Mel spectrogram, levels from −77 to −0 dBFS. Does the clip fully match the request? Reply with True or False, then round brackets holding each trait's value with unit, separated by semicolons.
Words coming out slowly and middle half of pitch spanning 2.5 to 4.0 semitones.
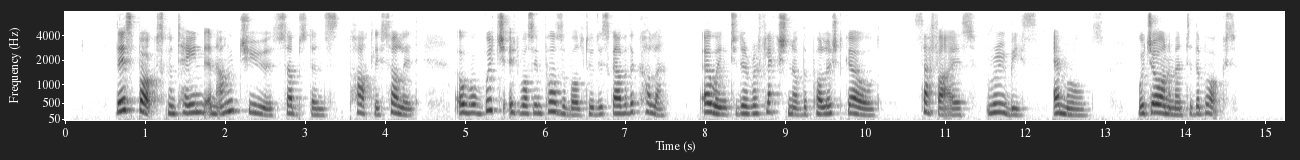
False (125 wpm; 4.6 semitones)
